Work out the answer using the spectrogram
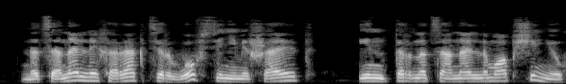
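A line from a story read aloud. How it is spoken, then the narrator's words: Cold objection. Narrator (Russian): холодно возразил Успенский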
